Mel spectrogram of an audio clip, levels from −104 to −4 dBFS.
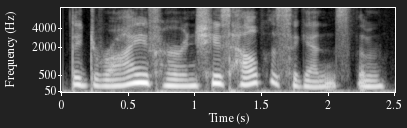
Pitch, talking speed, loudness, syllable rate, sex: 190 Hz, 215 wpm, -16 LUFS, 5.2 syllables/s, female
